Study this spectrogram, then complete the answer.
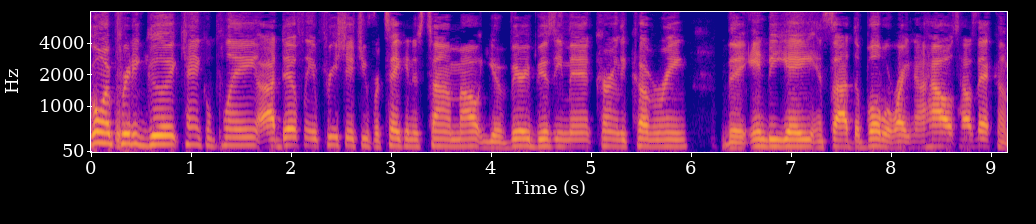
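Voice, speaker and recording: Speaking at a very fast pace with hardly any pauses, a man with a slight Southern accent has a fairly high pitch and ordinary pitch variation, in a dry, close sound with no echo. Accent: slight southern twang. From Youngstown, Ohio. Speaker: interviewer. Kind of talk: casual interview.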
